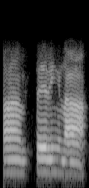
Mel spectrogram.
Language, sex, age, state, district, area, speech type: Tamil, male, 30-45, Tamil Nadu, Tiruvannamalai, urban, conversation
